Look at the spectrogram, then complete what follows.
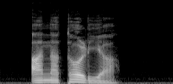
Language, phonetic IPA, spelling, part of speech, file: Polish, [ˌãnaˈtɔlʲja], Anatolia, proper noun, Pl-Anatolia.ogg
